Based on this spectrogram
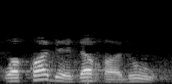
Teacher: أما إذا لم أطبق القاعدة على صورتها الصحيحة فيكون القول هكذا، وقد دخلوا. فألاحظ أن اللسان ارتفع ارتفاعتين، لم يرتفع ارتفاعة واحدة مرة واحدة، ولكن ارتفع مرتين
